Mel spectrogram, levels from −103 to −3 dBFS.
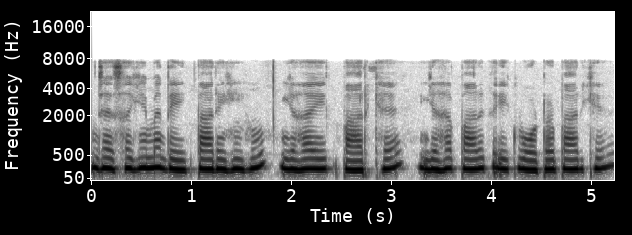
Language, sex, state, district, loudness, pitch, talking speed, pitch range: Hindi, female, Uttarakhand, Tehri Garhwal, -10 LUFS, 205 Hz, 195 wpm, 200-220 Hz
